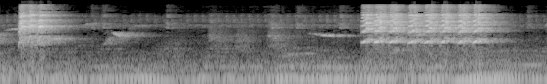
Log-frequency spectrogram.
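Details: Lorikeet giving a short harsh burst, then two thin rising whistles, and finally a loud, rasping, pulsed high trill lasting about two seconds.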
